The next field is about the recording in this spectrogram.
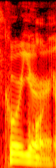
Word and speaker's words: Courier: Et, courrier c'est courrier, bah demande, ce que demande dans la chatroom si courrier se prononce aussi courrier en anglais. En fait, courrier. Voilà, c'est Courier. Courier.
